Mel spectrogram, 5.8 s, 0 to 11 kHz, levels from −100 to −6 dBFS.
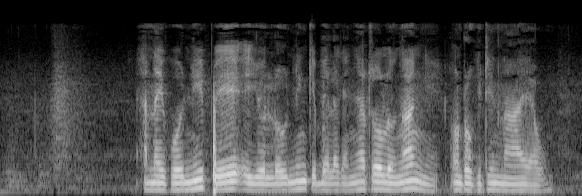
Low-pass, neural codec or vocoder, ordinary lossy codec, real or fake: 7.2 kHz; none; AAC, 32 kbps; real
